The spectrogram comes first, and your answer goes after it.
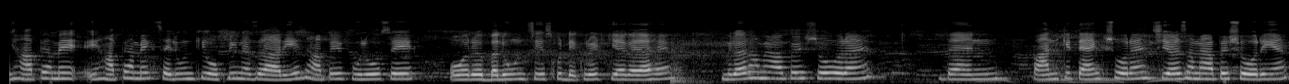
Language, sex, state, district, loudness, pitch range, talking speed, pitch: Hindi, female, Jharkhand, Sahebganj, -28 LUFS, 235-265 Hz, 225 wpm, 250 Hz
